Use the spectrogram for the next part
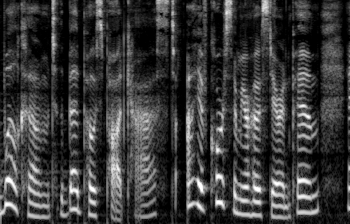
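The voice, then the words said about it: Sick, strained voice. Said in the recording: “as you can probably hear in my voice... you don't want to hear this this um, sick the sickness. You don't want to hear my illness”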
